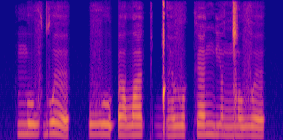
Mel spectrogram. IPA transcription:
n̪ u v d w ɘ | v u ʔ ɘ lˠ ɛ k ɡ͡ǃ ɛ v ə k ɛ ŋ j ə ŋ͡ǀ ʊ v ɘ

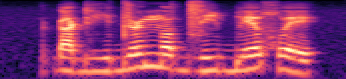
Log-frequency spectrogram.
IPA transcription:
ɠ a ɡʱ i d ə˞ n ɔ d͡z i b e χʷ e

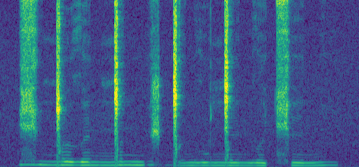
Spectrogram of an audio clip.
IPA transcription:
ʑ i˦˨ ŋ͡ǀ œ˦˨ ð ɛ˦˨ n ŋ͡ǀ ə˦˨ n ŋ i˦˨ ʒ ɡ͡ǀ ə˨˩ n ð u˨˩ ŋ͡ǀ e˨˩ n ð ə˨˩ t͡ɕʰ e˨˩ n i˦˨

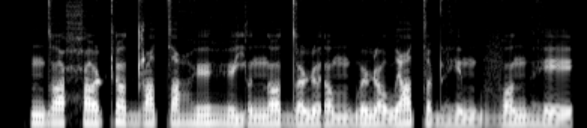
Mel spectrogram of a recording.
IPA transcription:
n d ɔ ħ ɔ ʈ ɾ ɔ d ɭ ʏ tˤ ʊ ɦ ʏ ɦ ʏ j ʊ n ɔ d ɔ ɳ ʊ ɾ ɔ m b ʊ ɳ ɔ w i tˤ i ɖʱ e m b ʊ v ɔ n ɦ e

